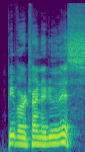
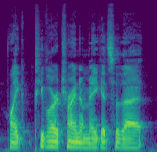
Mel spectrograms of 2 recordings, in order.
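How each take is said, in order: First: Higher, louder frustrated burst; exasperated outburst. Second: Said in the usual way. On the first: Real, not acted. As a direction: blurt it out in exasperation. Ranting about standards, voice jumps.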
